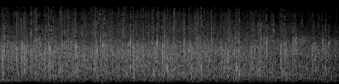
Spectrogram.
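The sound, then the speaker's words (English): Steady, dense applause from a sizable audience, many hands clapping at once in a continuous wash of sound that holds strong throughout and eases only slightly at the end. “Hang on, you may not clap after this next one.”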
